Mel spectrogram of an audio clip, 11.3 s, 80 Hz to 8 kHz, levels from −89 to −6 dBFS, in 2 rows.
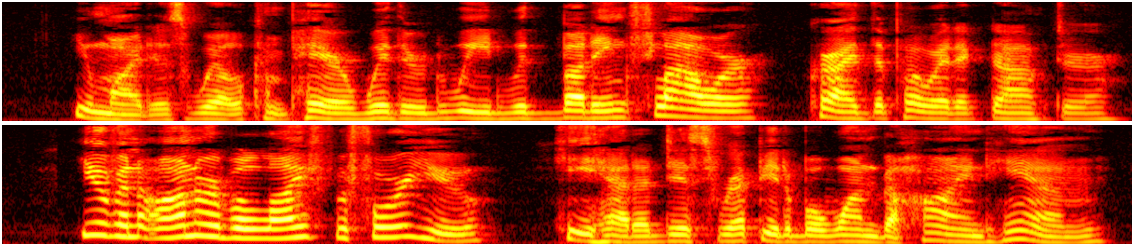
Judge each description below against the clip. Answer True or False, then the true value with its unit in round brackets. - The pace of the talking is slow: False (150 wpm)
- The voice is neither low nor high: True (155 Hz)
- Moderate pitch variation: True (4.2 semitones)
